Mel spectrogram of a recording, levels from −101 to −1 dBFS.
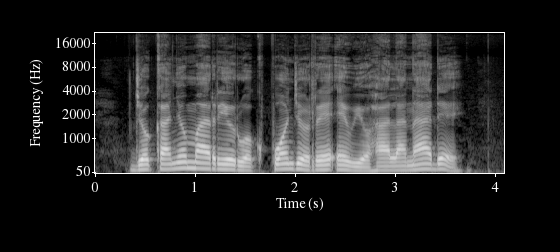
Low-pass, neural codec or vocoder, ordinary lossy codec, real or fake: none; none; none; real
